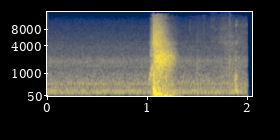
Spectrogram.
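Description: A dog barks loudly once, close by.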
